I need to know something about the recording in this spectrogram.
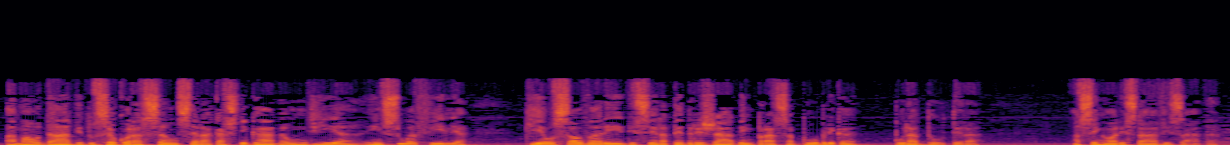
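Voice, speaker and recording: A man's voice: medium pitch, unhurried, mellow, a little hiss or hum, lightly acted. A man playing an earnest, bold, righteous boy disciple in a radio drama, speaking in a formal, solemn and persuasive way. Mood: grave, warning.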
